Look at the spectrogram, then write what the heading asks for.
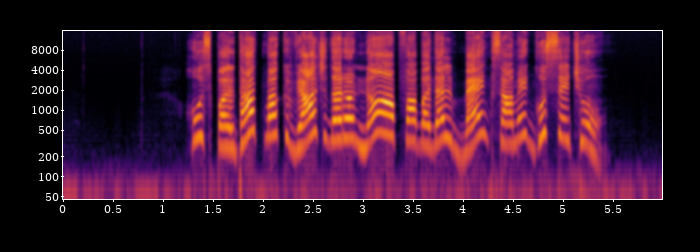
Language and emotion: Gujarati, angry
